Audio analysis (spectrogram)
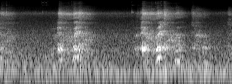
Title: Girl and me coughing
